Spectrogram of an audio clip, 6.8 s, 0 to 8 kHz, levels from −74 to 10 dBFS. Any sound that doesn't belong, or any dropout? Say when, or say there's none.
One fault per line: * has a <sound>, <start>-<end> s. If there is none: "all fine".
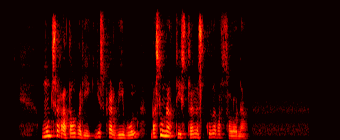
all fine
